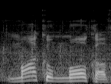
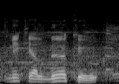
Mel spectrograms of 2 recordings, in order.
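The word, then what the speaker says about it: Michael Mørkøv: It's been really intriguing hearing Michael Morkov, or Mikkel Mørku, and he says the Danish pronunciation, but he's more than happy to go with the anglicised version in the English language.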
